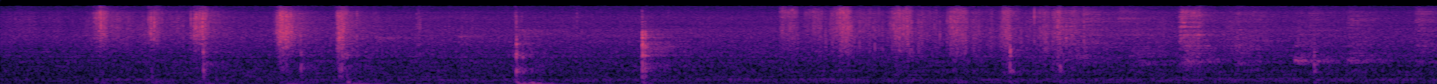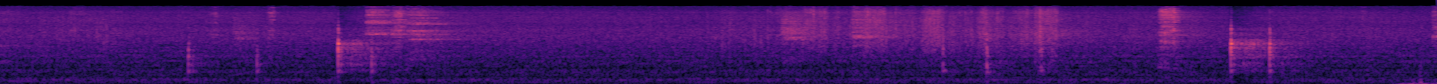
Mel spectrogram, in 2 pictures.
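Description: A knife chops flat-leaved Chinese chives into small squares, making many light, crisp taps in an uneven rhythm. The taps stay fairly quiet, with brief pauses between bursts.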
